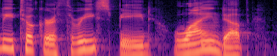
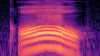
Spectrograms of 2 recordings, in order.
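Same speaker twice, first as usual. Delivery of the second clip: put-on high, loud baby shout; little one insists; baby cries go; 4 semitones higher, 8 dB louder than usual. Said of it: "cried the baby".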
